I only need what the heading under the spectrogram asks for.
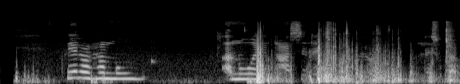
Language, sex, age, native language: Icelandic, female, 50-59, Icelandic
